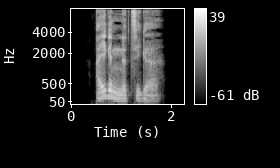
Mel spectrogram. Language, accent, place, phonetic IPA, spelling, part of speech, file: German, Germany, Berlin, [ˈaɪ̯ɡn̩ˌnʏt͡sɪɡə], eigennützige, adjective, De-eigennützige.ogg
- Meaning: inflection of eigennützig: 1. strong/mixed nominative/accusative feminine singular 2. strong nominative/accusative plural 3. weak nominative all-gender singular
